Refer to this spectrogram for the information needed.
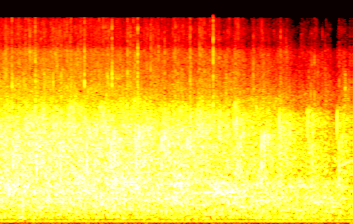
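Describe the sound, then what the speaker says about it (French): Sustained applause from a congregation during a church service, dense steady clapping that fills the room throughout and eases off slightly toward the end. "Applaudissez son parole, s'il vous plaît."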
